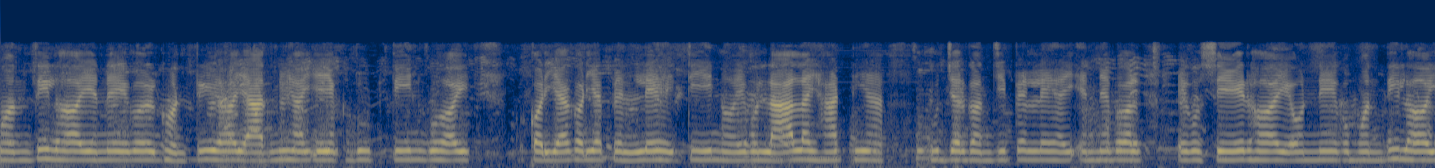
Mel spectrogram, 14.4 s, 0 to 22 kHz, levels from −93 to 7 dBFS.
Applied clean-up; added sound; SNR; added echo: neural separator model SepFormer DNS4.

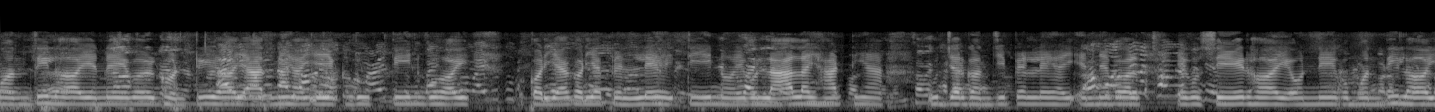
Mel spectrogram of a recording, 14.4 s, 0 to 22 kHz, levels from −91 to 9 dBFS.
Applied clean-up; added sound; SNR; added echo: none; none; none; none.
